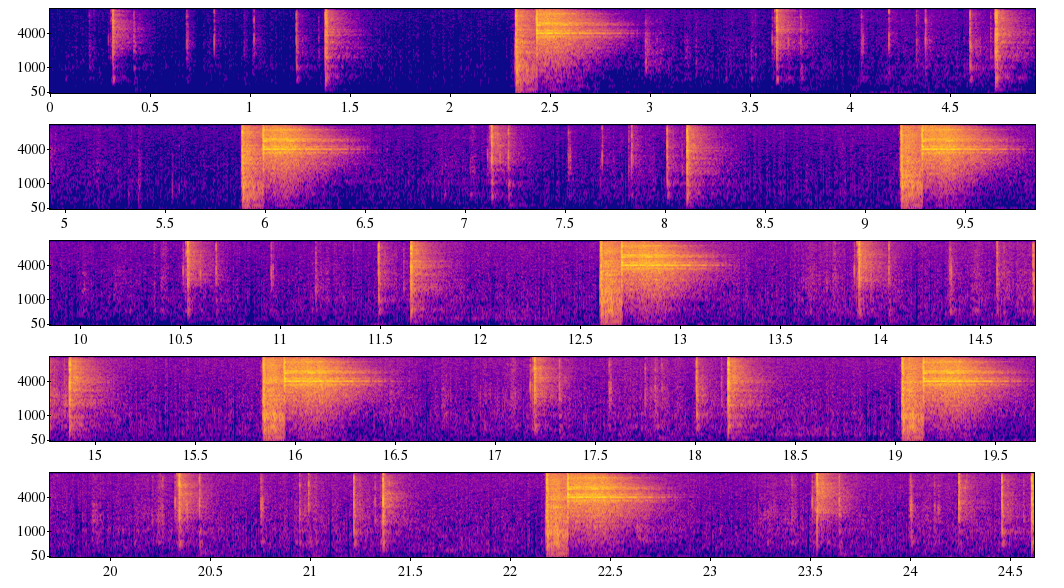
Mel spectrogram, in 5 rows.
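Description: A Daystate Red Wolf PCP air rifle in .177 calibre, tuned to 7.5 joules, fires seven shots in a chronograph string, evenly spaced about three seconds apart. Fainter clicks come between the shots.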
